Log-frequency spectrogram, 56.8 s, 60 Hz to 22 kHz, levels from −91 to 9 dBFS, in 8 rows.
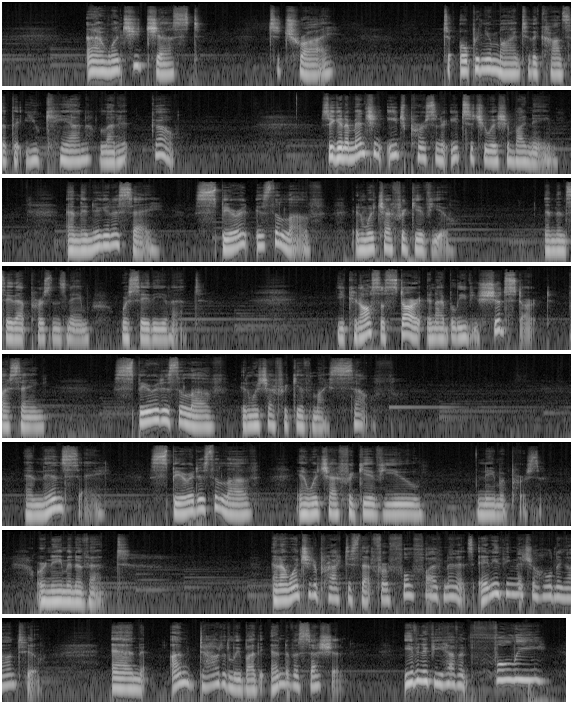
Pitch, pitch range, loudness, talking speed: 145 Hz, 130-185 Hz, -26 LUFS, 135 wpm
